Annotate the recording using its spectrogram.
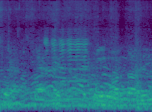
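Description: A goat bleating once, a wavering call of almost a second starting about half a second in, over background voices.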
